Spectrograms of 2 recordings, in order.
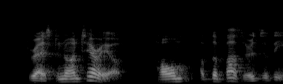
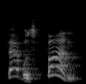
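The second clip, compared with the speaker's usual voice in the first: much higher, bright delight; thrilled girl. Acted. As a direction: gush with glee. Ivalo thrilled after jump.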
